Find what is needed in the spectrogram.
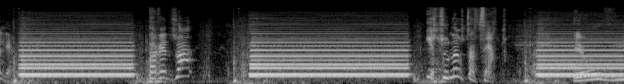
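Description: Car horn blowing three times, each blast a steady two-note tone lasting a second or more, with short breathy voice sounds in the gaps. The horn is set off by the driver's chest pressing on the steering wheel each time she breathes, her seat having been pushed too far forward.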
